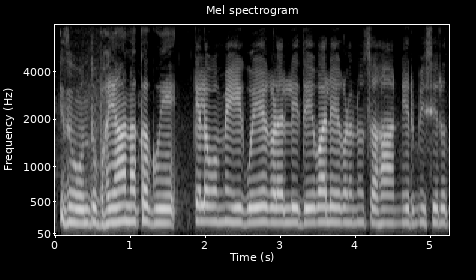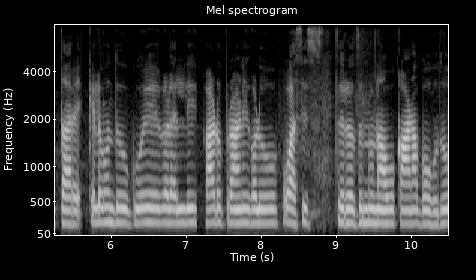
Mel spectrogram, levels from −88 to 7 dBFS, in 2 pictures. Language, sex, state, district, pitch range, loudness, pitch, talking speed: Kannada, female, Karnataka, Raichur, 195-210 Hz, -16 LUFS, 200 Hz, 95 wpm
